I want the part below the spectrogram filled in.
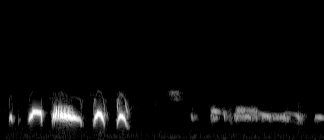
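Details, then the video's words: Decoy spotted dove calling to lure and provoke wild doves: a quick run of loud, low arched coos, one drawn out, then softer, longer fading notes after a pause. "Chim Cu Mồi thúc và gáy gọi mở lên kích bổi hiệu quả nhất"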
